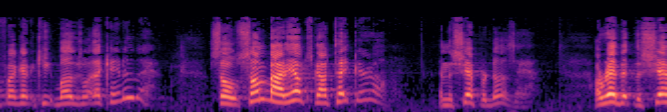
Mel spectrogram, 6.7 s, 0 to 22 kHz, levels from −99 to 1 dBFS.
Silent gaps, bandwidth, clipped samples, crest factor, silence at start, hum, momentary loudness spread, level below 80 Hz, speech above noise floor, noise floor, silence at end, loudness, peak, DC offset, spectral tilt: none; 13 kHz; under 0.1%; 22 dB; 0.05 s; none; 21 LU; -82 dBFS; 39 dB; -65 dBFS; 0 s; -25 LUFS; -4 dBFS; under 0.1%; -1.5 dB/octave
